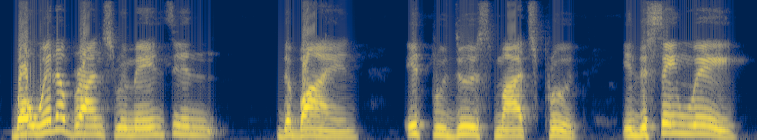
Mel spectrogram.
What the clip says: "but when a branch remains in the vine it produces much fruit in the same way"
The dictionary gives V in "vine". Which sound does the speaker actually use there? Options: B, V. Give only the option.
B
